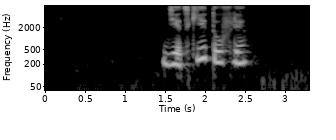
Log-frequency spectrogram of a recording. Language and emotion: Russian, positive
